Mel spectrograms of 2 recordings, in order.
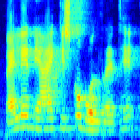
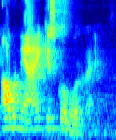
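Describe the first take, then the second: First: पहले stressed with a rising tune; stress on before. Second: अब stressed at the start of the question; stress on now. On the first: Teacher contrasting past and present meaning, stressing पहले. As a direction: lean on पहले, then lift the end as a question. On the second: Teacher asking the class about the new meaning, stressing अब. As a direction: hit the word अब against the earlier पहले. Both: Shown as a demonstration.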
